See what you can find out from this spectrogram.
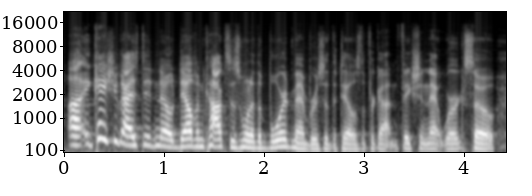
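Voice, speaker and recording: A woman's voice: lowish voice, animated, very fast, no room sound, studio quality. A woman hosting a casual after-show chat and promoting an audio drama network.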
